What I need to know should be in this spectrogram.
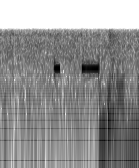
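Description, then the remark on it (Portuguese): Two telephone keypad tones ring out clearly over a quiet line as the pound key is pressed after a voicemail prompt, a short beep followed by a longer held one, then a faint murmur of background noise. “Grave sua mensagem e pressione o jogo da velha. Ou pressione asterisco para contactar o operador.”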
